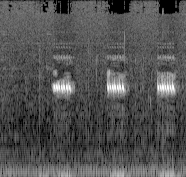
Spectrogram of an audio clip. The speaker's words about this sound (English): Sean Spears enters to, I can't believe I wrote this down, crickets.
